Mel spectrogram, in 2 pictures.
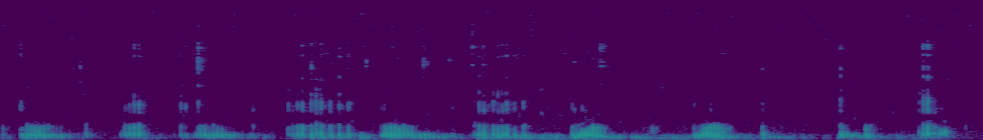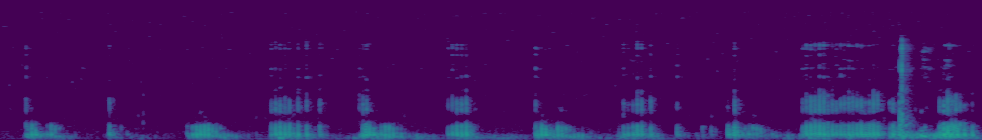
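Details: Rosetta, a pet cat, purring as she sleeps, relaxed and content; a long even run of low vibrating pulses follows her breathing, with a faint click near the end.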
